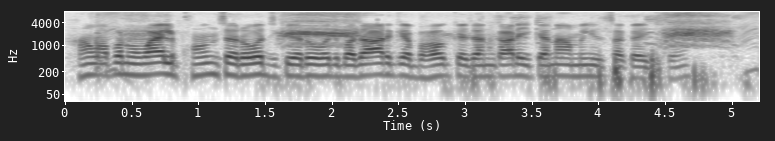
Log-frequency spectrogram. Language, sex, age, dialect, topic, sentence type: Maithili, male, 18-24, Bajjika, agriculture, question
